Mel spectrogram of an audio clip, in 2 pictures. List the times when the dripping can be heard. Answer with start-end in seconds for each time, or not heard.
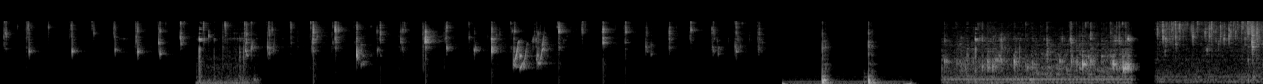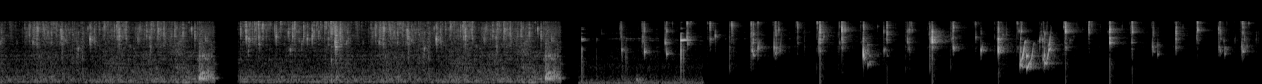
0.0-25.2.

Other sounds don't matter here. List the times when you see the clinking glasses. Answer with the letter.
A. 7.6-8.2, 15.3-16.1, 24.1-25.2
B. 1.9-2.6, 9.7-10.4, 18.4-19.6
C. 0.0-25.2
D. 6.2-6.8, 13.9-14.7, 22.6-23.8
B.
